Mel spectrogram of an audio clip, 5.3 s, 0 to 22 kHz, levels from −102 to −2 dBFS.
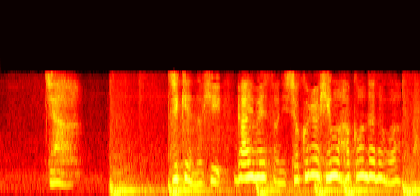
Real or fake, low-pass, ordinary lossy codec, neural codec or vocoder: real; 5.4 kHz; none; none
